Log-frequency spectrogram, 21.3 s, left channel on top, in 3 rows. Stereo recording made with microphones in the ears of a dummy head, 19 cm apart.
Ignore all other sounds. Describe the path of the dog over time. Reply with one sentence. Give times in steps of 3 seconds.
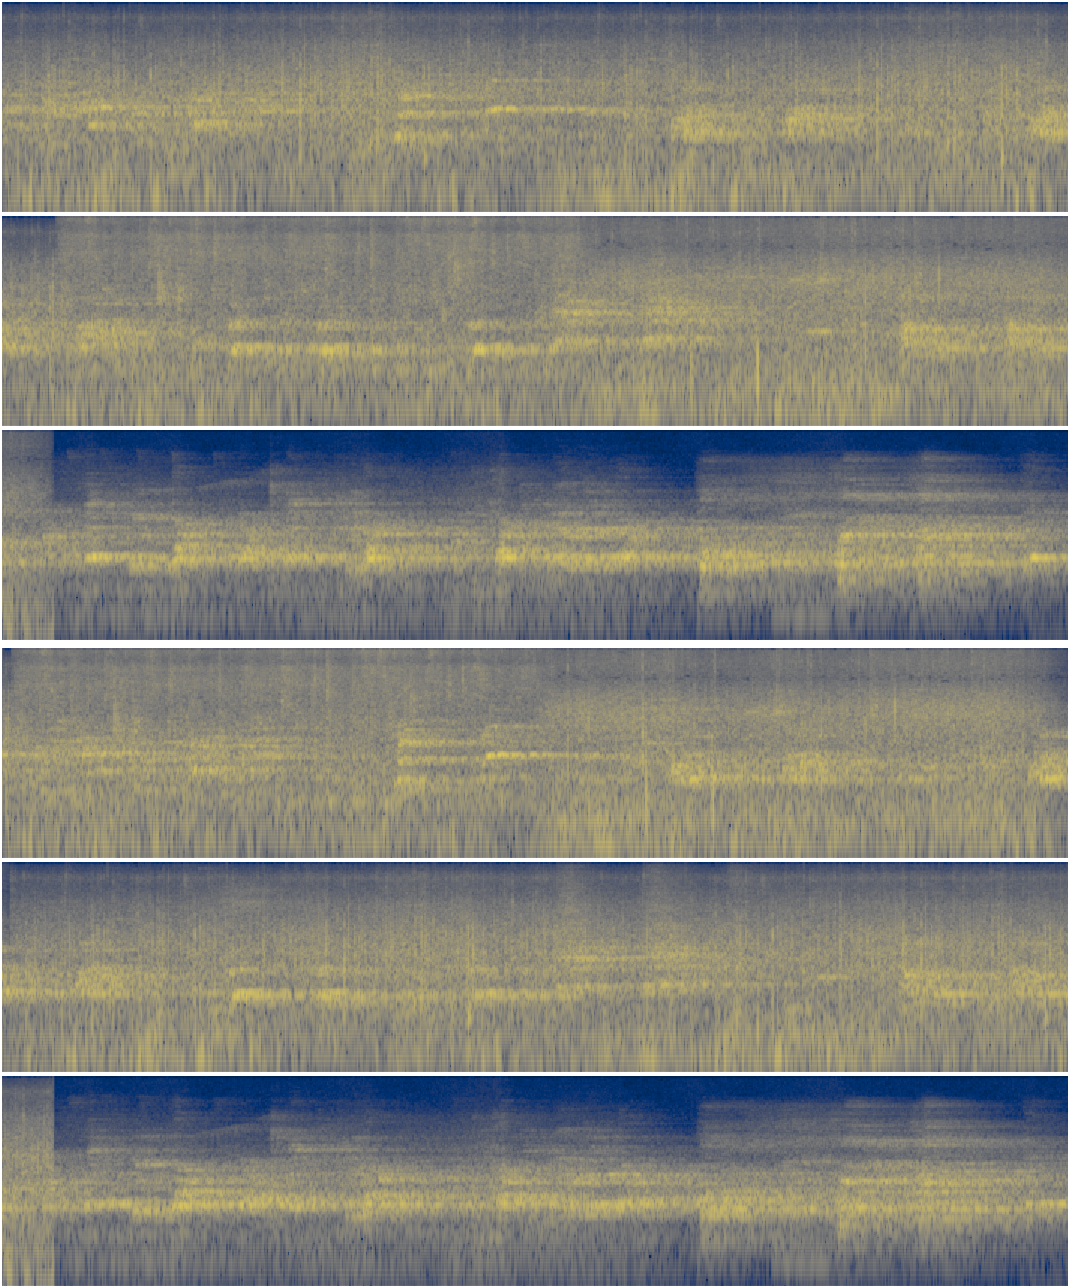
You can hear the dog on the right from 0 s, in the centre from 6 s and on the left from 9 s.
